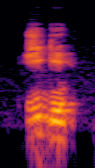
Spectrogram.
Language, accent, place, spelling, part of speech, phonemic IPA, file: French, France, Lyon, giguer, verb, /ʒi.ɡe/, LL-Q150 (fra)-giguer.wav
- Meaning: 1. to dance the jig 2. to dance, gambol, prance, frolic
